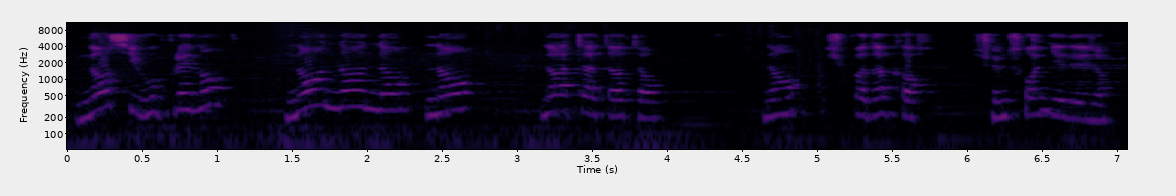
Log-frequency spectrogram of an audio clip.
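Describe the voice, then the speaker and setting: Excitable male gamer on a webcam mic, high and bouncy, cursing at enemies over faint game music. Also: normal speed. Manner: excitable, exclaiming, swearing at enemies. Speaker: let's play gamer. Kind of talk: excited gameplay commentary. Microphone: webcam's built-in microphone.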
